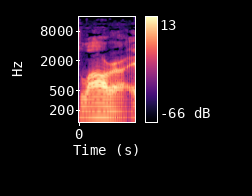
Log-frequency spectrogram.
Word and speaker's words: Lara: Like, it is Lara. It's never been Laura.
